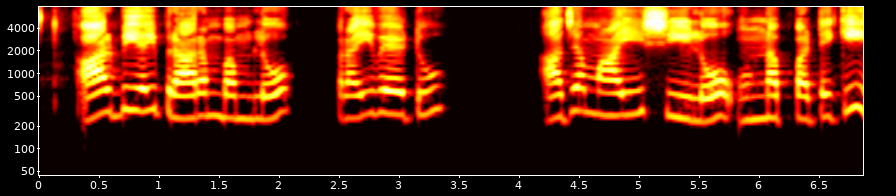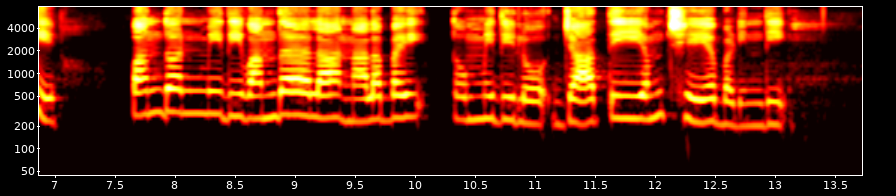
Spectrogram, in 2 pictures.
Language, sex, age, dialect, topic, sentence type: Telugu, female, 31-35, Central/Coastal, banking, statement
